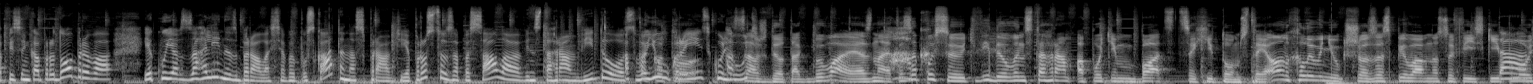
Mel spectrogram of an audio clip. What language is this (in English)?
Ukrainian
